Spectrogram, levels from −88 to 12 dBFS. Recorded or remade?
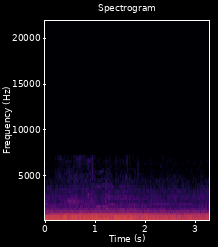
recorded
